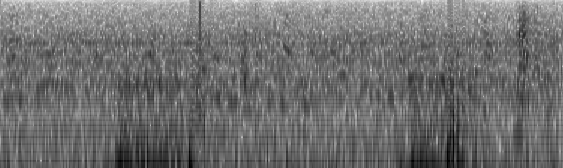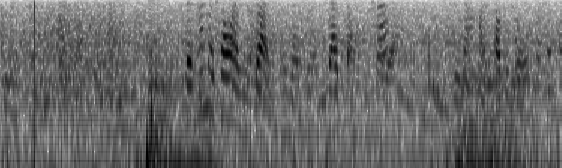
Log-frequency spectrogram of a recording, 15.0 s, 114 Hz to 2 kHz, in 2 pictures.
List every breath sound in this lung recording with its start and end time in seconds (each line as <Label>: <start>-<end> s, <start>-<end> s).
Inhalation: 1.48-2.46 s, 5.31-6.29 s, 9.44-10.41 s, 13.58-14.56 s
